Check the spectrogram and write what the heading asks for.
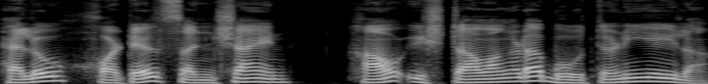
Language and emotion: Goan Konkani, neutral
